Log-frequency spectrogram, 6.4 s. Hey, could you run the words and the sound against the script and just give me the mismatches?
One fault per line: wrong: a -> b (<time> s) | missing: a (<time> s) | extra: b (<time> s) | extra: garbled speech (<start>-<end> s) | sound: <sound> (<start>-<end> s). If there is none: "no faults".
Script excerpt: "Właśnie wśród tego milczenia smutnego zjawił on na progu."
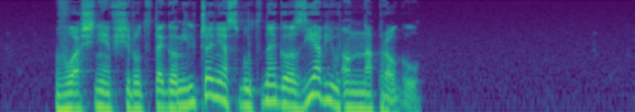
no faults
